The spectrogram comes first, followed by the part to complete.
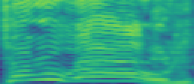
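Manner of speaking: very high, loud shouted yell. Retelling how one character yells at another: imitating a yell. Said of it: "he's yelling at him".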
